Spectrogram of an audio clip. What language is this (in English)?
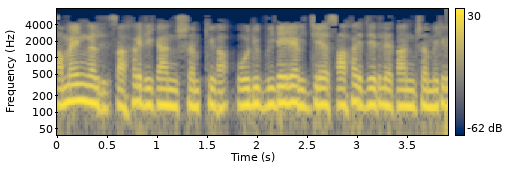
Malayalam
